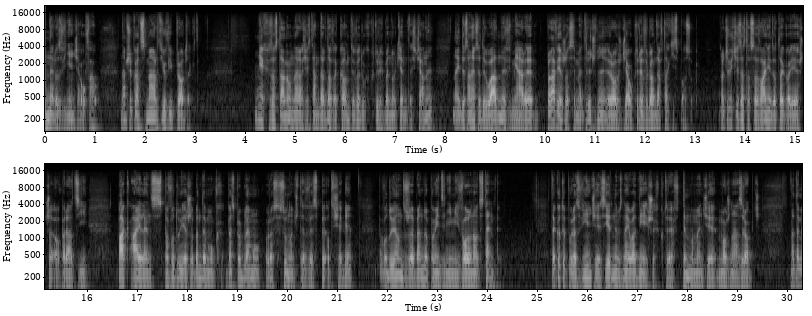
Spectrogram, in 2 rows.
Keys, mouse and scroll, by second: 18.8 t, 20.4 click.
